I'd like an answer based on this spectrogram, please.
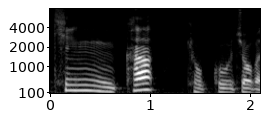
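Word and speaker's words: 金科玉条: 발음은 C의 킹카 교쿠조가 되죠.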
